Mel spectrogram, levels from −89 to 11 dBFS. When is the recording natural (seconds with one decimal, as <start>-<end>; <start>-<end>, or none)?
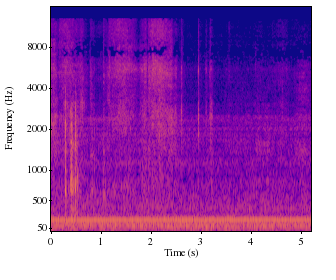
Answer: none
